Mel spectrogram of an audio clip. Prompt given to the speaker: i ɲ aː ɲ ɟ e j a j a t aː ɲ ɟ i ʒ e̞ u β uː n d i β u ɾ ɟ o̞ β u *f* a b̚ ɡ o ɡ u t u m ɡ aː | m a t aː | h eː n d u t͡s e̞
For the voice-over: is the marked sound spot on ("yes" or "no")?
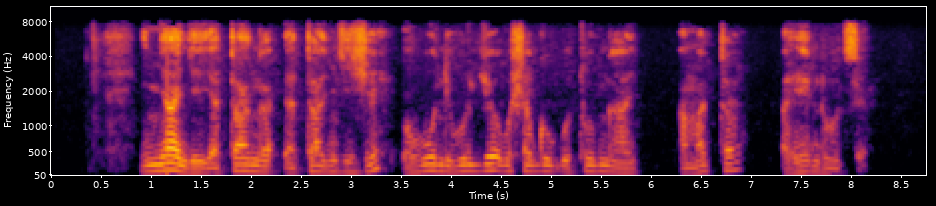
no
